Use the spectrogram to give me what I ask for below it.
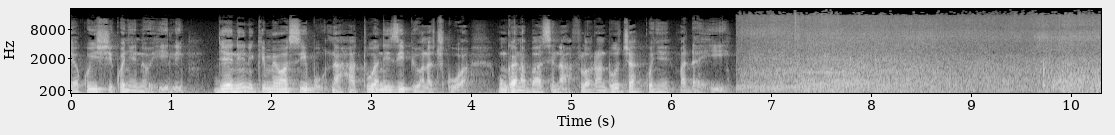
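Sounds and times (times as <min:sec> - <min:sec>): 
speech: 0:00.0 - 0:06.9
Caribbean Sea waves breaking on the shore near the Monkey River in Belize: 0:06.7 - 0:10.2.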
